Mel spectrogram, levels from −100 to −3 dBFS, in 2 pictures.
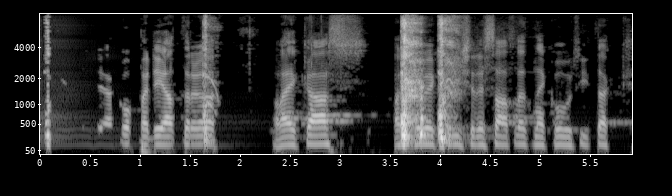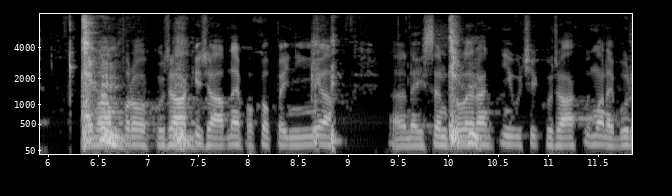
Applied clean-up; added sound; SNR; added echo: classical method spectral subtraction.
